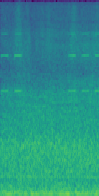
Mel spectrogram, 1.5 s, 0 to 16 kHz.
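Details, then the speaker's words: AOS 7 seven-inch quad on INAV 4.0, forced failsafe test with transmitter switched off, windy and cold: thin high beeps in short repeated bursts over wind; failsafe responded within a second or two. "i can hear it beeping up there oh pleased with that that took about a second or two to respond when i turn the transmitter off"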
